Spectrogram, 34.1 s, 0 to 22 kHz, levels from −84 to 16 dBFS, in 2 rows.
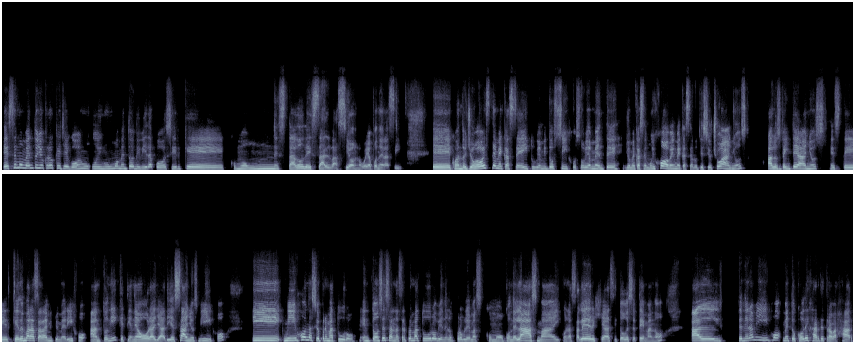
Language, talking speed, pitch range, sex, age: Spanish, 185 wpm, 210-255 Hz, female, 30-49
